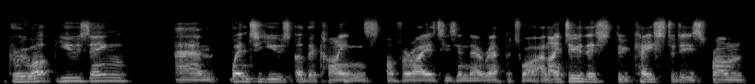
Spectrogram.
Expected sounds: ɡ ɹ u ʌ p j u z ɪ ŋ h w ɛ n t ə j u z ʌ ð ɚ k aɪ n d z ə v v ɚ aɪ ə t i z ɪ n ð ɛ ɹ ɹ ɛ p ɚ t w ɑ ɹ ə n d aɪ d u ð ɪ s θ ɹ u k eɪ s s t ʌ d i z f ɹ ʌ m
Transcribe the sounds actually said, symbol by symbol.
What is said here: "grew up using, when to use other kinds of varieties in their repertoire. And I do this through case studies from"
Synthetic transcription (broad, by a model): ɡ ɹ u ʌ p j u z ɪ ŋ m w ɛ n t ə j u z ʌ ð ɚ k aɪ n d z ə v v ɚ aɪ ə t i z ɪ n ð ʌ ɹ ɹ ɛ p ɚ t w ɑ ɹ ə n aɪ d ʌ ð ɪ s θ ɹ u k eɪ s s t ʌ d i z f ɹ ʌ m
